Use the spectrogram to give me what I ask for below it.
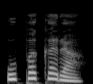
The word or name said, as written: ಉಪಕಾರ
